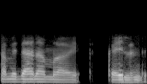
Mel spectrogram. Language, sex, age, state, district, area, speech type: Malayalam, male, 18-30, Kerala, Kozhikode, rural, conversation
